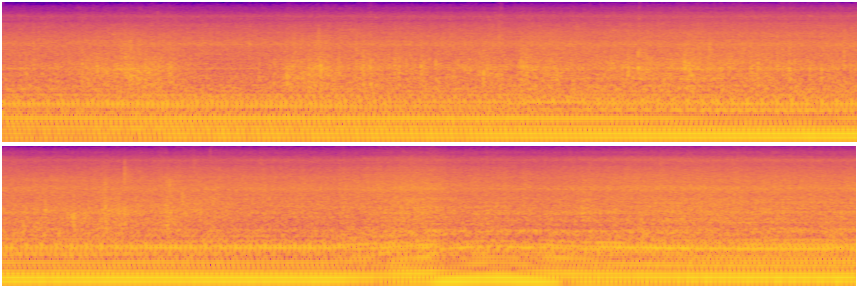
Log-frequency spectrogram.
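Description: A Chevrolet Silverado pickup engine runs loud and close as the truck pulls into the shop. It holds a steady low rumble with a brief surge near the end and no talk.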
